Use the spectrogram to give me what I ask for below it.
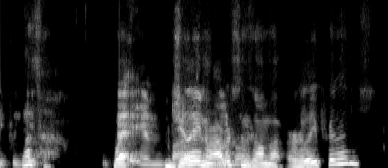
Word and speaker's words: Gillian: Friend of the show, you say her name wrong. Jillian. Jillian. Animal. What? Jillian, That's for what it sure. said. Not Gilligan Island.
